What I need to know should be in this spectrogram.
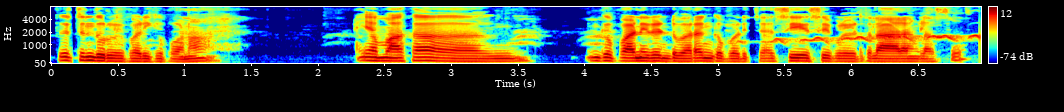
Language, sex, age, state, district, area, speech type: Tamil, female, 45-60, Tamil Nadu, Thoothukudi, rural, spontaneous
